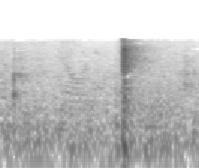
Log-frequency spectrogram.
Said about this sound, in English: How are you hitting yourself, though? Is it an open hand or a fist? Open hand.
